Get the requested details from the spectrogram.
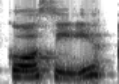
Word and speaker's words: Gauci: It's Gauci. Is like the best way to remember it is like saucy, like a saucy hot dog.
